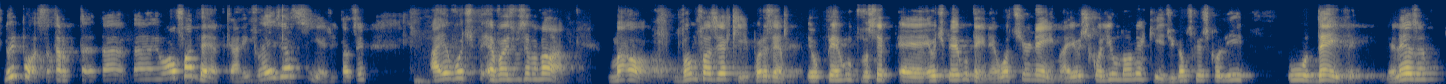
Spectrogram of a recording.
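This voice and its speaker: A man from Brazil teaching a one-on-one English lesson, coaching his student and spelling words out slowly. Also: high-pitched, very animated, muffled recording, a little hiss or hum.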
